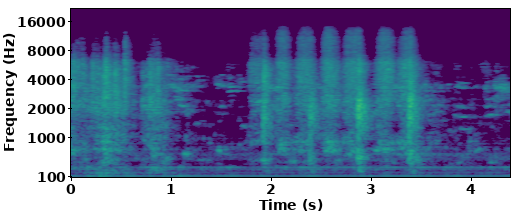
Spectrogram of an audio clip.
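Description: A run of short rasping rub strokes: a cluster, a pause about a second in, then about three strokes a second.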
